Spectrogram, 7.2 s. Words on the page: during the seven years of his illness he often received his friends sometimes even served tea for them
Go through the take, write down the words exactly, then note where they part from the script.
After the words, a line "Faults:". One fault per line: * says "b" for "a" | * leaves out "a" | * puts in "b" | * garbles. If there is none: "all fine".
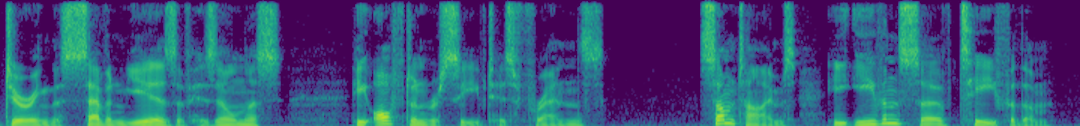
during the seven years of his illness he often received his friends sometimes he even served tea for them
Faults:
* puts in "he"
